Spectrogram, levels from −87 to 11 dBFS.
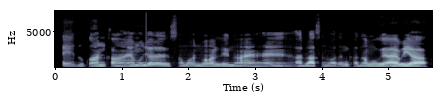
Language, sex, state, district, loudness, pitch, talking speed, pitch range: Hindi, male, Uttar Pradesh, Jyotiba Phule Nagar, -21 LUFS, 150 Hz, 170 wpm, 135-165 Hz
